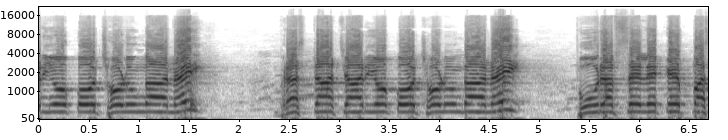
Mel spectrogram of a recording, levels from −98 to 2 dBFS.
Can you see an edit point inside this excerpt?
no; 0 cuts

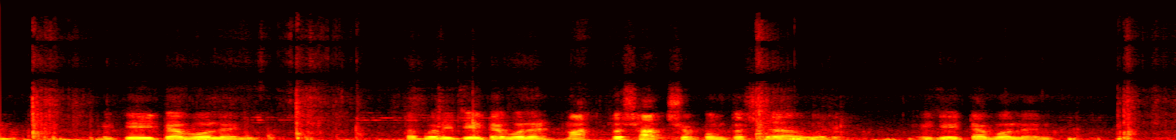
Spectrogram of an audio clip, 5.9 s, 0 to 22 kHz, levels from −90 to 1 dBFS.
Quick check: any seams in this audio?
no; 0 cuts

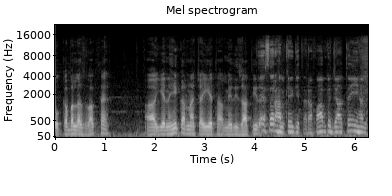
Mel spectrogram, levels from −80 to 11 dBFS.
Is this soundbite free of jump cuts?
no; 1 cut; at 4.1 s

